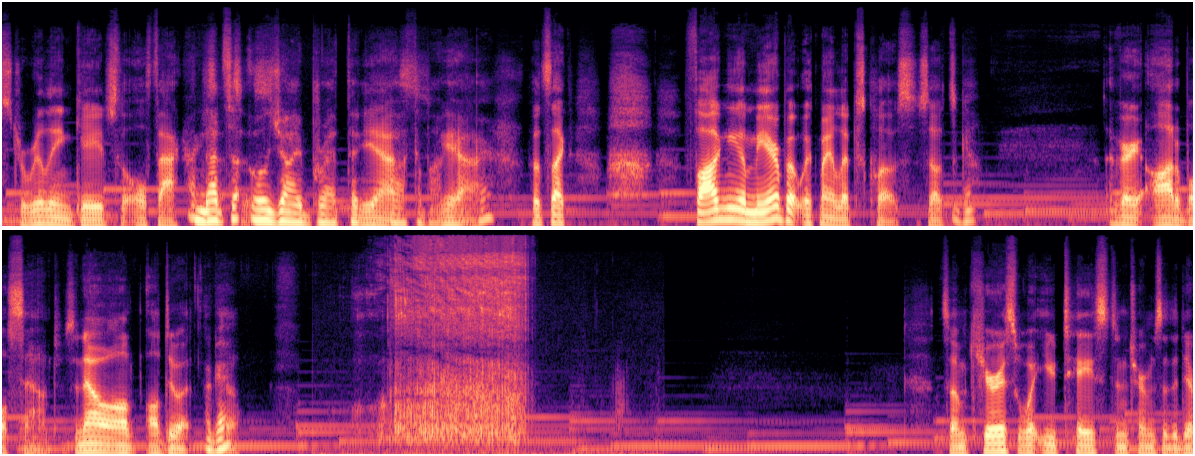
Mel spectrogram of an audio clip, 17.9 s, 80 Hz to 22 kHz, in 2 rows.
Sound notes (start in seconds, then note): 11.5 slurping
